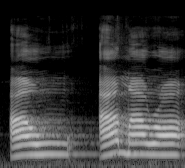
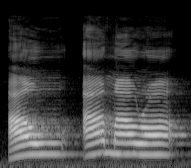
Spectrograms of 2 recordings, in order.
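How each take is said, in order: Both takes have the same delivery.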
